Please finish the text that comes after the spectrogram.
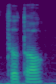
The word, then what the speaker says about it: TOTO: Also, apparently, it has an accent on it, which means it should be pronounced as it would the Italian name, which is Toto.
